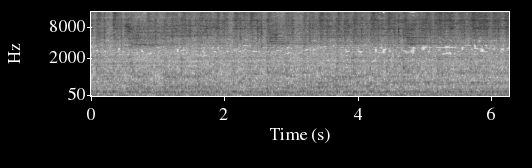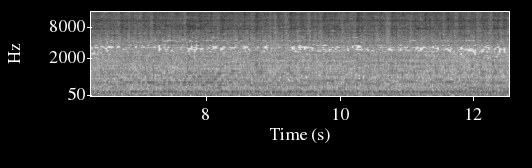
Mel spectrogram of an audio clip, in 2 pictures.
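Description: Death metal band playing live: heavily distorted electric guitars and bass over a busy drum kit, loud and continuous.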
